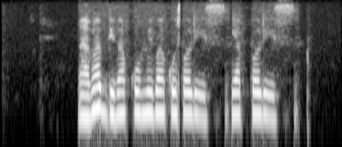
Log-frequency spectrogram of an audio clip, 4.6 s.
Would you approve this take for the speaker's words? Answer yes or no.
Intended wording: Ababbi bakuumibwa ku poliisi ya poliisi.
yes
